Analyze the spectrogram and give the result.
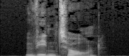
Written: vindtårn

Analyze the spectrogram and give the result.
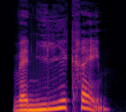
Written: vaniljecreme

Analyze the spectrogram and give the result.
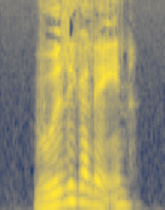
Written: vådliggerlagen

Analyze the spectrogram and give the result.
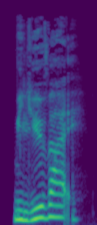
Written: miljøvej

